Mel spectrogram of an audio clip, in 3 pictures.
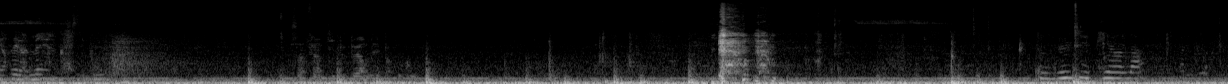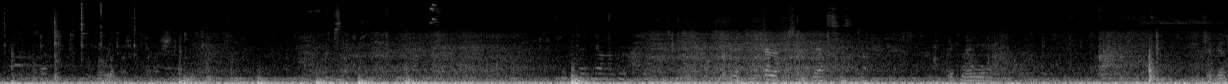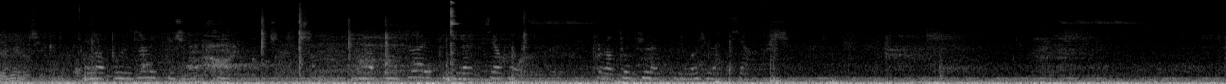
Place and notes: taormina cableway - mazzaro station
this cableway connects taormina with mazzaro bay. max 8 persons per cabin. people awaiting lift to taormina.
